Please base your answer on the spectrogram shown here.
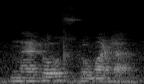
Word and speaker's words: Gnathostomata: G से दिया हुआ है, but I think that will be pronounced as Gnathostomata.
